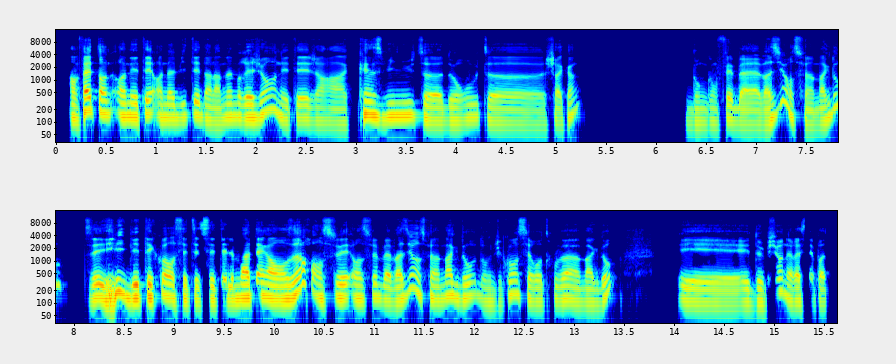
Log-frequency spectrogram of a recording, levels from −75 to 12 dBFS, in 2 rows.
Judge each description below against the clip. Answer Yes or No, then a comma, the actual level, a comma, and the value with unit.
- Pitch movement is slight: No, average, 4.5 semitones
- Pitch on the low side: Yes, low, 130 Hz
